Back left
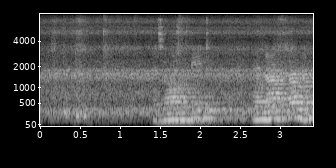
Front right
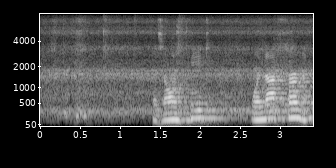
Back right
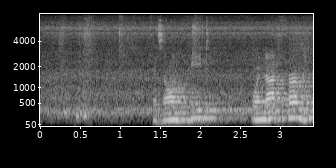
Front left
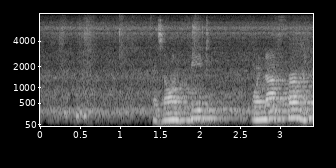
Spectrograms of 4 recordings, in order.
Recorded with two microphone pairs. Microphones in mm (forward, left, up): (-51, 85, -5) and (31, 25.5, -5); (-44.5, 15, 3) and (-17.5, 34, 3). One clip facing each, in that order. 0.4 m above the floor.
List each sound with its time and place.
1.4 s a man speaking: 60° right, 2 m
